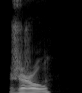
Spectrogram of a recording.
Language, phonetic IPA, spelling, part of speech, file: Russian, [ʐru], жру, verb, Ru-жру.ogg
- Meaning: first-person singular present indicative imperfective of жрать (žratʹ)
